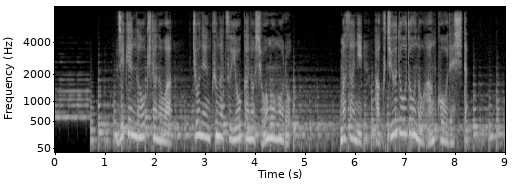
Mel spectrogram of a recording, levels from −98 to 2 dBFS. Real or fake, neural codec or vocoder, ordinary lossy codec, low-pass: real; none; none; 7.2 kHz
